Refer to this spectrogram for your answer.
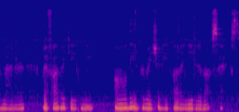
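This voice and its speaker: A soft-spoken woman's very deep, low voice, somewhat breathy, calm, dark and mellow, in a monotone, flat intonation. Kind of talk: soft-spoken audiobook-style reading of a novel, ASMR. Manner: soft-spoken, calm.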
